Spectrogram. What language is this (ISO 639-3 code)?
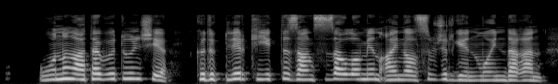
kaz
